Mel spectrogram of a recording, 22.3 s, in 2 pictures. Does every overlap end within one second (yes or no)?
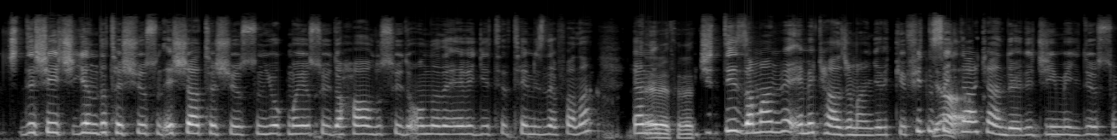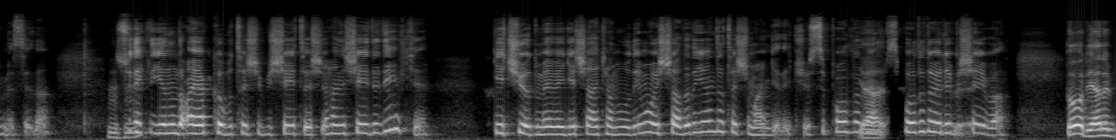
yes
